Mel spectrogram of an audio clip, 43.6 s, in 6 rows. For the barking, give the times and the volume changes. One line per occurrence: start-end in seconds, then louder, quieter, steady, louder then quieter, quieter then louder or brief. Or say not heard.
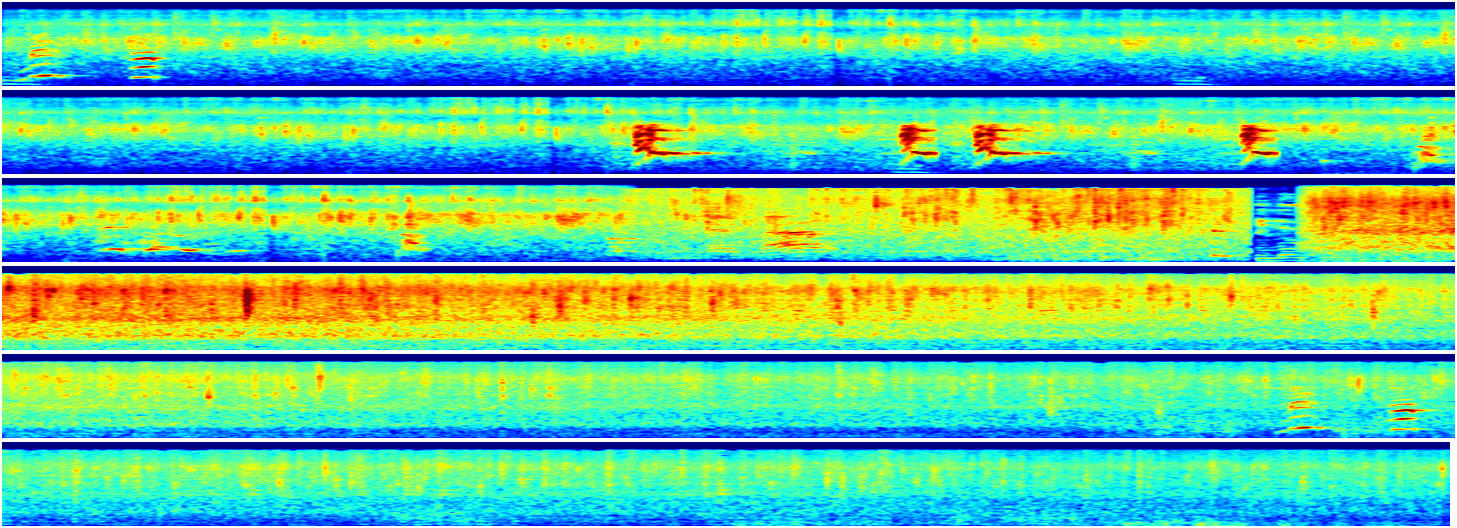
10.3-16.7 louder then quieter.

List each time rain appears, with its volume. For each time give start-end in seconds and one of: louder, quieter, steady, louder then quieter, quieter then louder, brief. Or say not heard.
0.0-43.5 louder then quieter.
